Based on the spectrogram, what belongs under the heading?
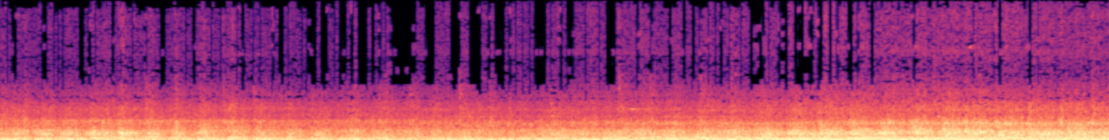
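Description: Passenger coaches of an express train running through a station at speed: a steady rumble and rush of wheels on rail, a little louder near the end.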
